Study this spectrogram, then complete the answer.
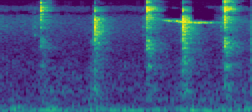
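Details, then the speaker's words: Atlas hydraulic jack plate on a boat: rapid dry relay clicking about four a second, motor heard but plate won't go down; relay harness suspected and replaced. "I could hear some clicking but it wasn't doing nothing so today I'm troubleshooting that"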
